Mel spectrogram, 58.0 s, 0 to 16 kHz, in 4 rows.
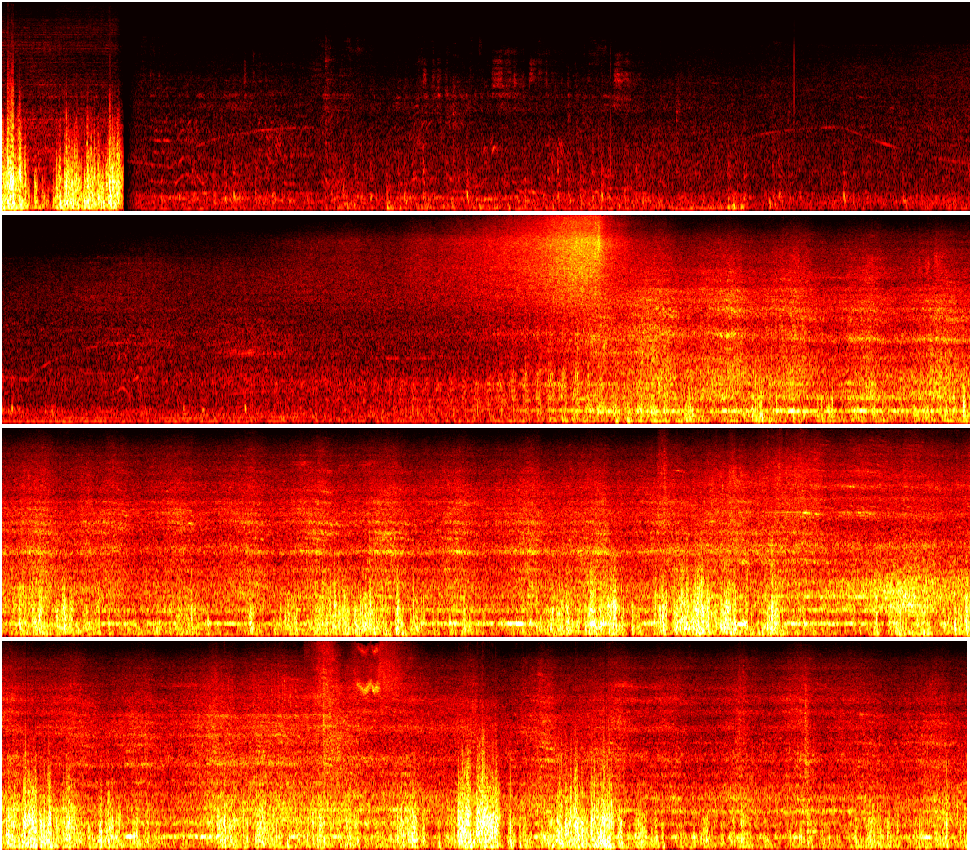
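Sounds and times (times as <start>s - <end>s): diesel locomotive engine passing: 0.0s - 58.0s
train wheels clickety-clack: 46.6s - 58.0s.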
